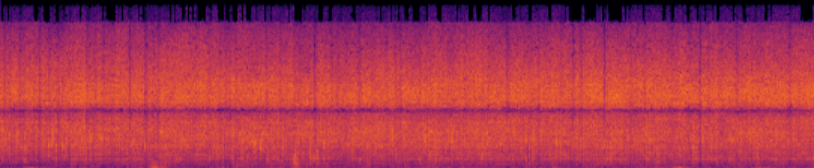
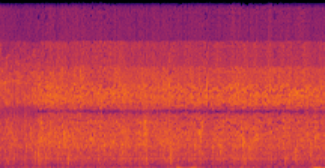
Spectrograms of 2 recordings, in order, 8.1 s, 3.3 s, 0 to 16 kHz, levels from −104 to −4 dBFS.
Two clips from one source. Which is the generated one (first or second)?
first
